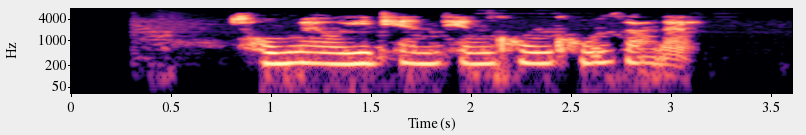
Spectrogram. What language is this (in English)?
Chinese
